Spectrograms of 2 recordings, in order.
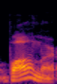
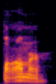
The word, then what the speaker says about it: Baltimore: Oh, Balmer. Okay. They don't even say the L. It's just Bomber.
